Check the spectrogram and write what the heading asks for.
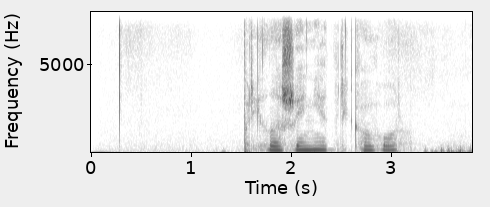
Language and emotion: Russian, neutral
